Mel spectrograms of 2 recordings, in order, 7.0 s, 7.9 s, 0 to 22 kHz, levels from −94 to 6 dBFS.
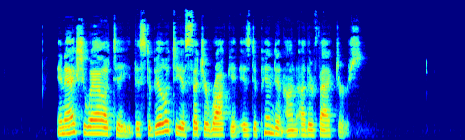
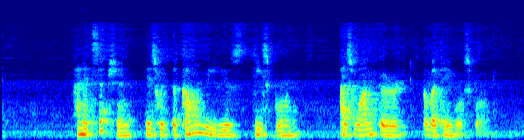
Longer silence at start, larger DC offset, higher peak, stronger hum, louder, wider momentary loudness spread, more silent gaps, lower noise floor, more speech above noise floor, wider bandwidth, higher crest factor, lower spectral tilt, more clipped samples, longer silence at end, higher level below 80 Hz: second, 0.85 s vs 1.15 s; neither; about the same, -6 dBFS vs -8 dBFS; neither; first, -22 LUFS vs -26 LUFS; about the same, 12 LU vs 11 LU; neither; first, -89 dBFS vs -58 dBFS; first, 67 dB vs 33 dB; first, 16 kHz vs 8.6 kHz; about the same, 18 dB vs 18 dB; second, -3.5 dB/octave vs -9 dB/octave; neither; first, 1.6 s vs 0.55 s; second, -72 dBFS vs -62 dBFS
